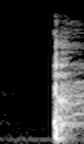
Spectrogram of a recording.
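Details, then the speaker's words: An adult with a cold (coughing, sneezing, runny eyes and nose, hoarse voice, says not COVID) gives one abrupt, harsh cough burst after brief silence, fading quickly. "it's just coughing and sneezing and runny eyes runny nose that's it like it's it's a cold that's too lazy you know"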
